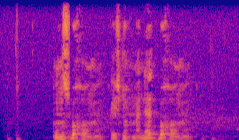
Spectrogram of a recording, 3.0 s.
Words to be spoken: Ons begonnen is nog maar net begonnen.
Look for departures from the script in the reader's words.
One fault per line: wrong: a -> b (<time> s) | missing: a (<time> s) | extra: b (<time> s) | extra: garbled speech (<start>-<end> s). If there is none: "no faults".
no faults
